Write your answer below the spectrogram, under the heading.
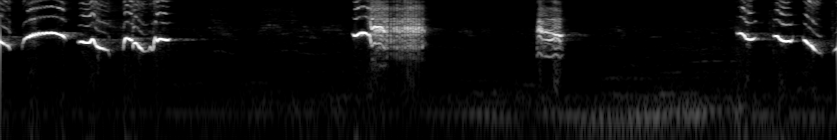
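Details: Fighting oriental magpie-robin from Indonesia gives a rapid run of bright looping whistles, then two harsh scratchy bursts separated by silence, ending with another quick set of bending whistled notes over a soft low rumble.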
